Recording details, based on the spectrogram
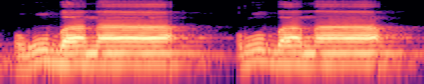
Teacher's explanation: اس را کے اوپر پیش ہے لہذا اس را کو پر پڑھیں گے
